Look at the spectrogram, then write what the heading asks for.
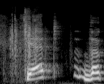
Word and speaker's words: get the: So the T here in get is stopped and the word the is more clear.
